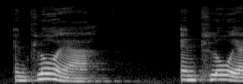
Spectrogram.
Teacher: You stress the second syllable and you reduce the beginning.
